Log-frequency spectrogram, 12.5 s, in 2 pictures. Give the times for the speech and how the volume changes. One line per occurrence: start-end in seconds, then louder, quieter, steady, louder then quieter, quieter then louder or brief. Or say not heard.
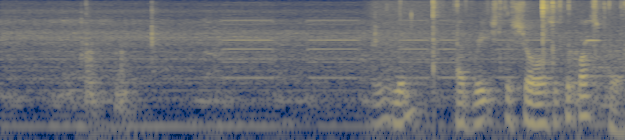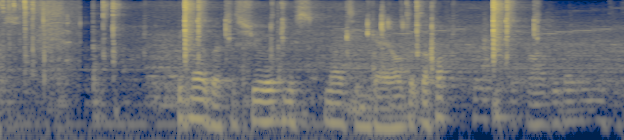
3.7-6.5 brief
8.0-12.4 quieter.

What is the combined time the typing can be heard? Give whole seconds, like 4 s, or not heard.
8 s.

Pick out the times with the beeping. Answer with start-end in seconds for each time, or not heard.
not heard.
